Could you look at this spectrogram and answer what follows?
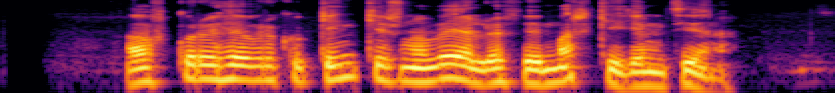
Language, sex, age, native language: Icelandic, male, 50-59, Icelandic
